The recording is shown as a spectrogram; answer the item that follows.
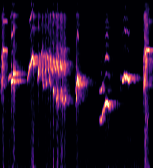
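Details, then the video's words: Fighting song of an oriental magpie-robin, loud 'ngeplong' singing used to make another male angry. A dense harsh, chattering phrase is followed by separate whistles: a rising slur, a steady high note and a sharp closing note. "SUARA BURUNG kacer gacor NGEPLONG tarung ini AMPUH buat PANCINGAN KACER agar EMOSI"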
